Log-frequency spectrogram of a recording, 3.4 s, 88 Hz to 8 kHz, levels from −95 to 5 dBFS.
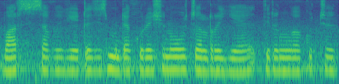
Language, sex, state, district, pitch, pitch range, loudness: Hindi, female, Haryana, Jhajjar, 185 Hz, 180-190 Hz, -16 LUFS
